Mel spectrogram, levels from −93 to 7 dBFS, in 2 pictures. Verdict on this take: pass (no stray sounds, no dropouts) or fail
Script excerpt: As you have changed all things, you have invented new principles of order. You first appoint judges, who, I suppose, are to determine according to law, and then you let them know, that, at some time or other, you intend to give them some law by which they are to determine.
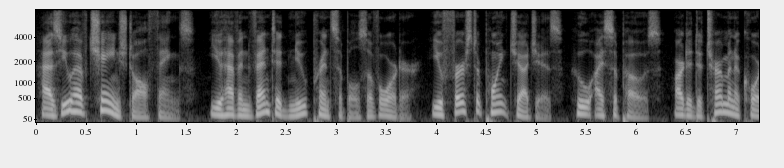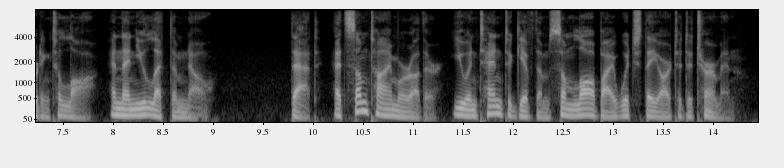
pass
